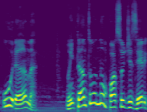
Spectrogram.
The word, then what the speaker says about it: Urano: Bem, estamos chamando Urano de forma errada todo esse tempo. Os astrônomos dizem que deveríamos pronunciá-lo como Urana.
